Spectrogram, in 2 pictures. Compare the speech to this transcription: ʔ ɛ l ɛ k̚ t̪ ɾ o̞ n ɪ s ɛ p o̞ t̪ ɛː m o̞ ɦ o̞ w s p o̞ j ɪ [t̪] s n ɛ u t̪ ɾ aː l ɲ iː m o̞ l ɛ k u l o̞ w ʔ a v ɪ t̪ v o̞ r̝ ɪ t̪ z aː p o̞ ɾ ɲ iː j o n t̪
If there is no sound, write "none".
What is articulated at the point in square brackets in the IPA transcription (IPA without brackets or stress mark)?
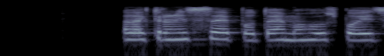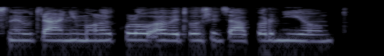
t̪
